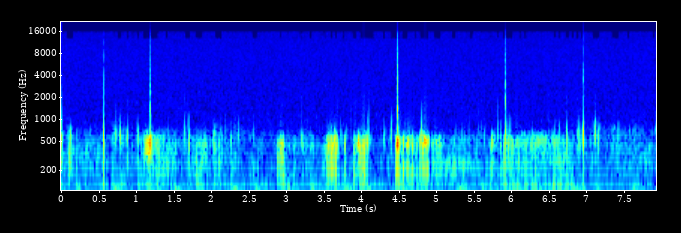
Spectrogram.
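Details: Continuous low rumbling with frequent gurgles and short pops over the stomach, recorded with a USB electronic stethoscope; only liquids taken at the time, cause unknown to the recorder: active bowel sounds.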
